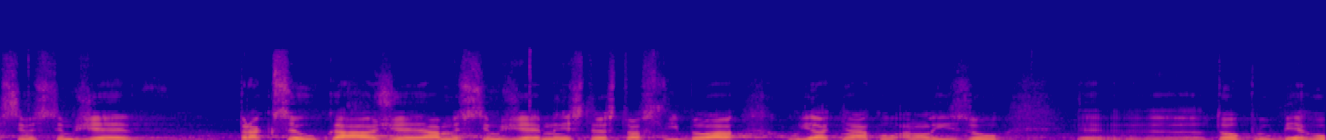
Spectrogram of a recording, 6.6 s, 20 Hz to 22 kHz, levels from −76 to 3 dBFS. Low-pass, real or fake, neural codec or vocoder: 14.4 kHz; real; none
